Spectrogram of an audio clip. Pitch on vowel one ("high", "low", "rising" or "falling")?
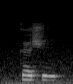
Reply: high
